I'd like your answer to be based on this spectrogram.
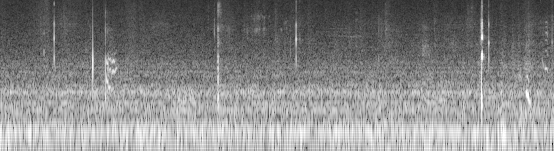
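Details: Hiccups and sneezes of a baby drowsing off while drinking milk, possibly after drinking too much milk.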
